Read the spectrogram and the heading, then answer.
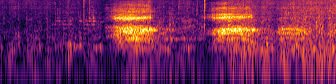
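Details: Crow fighting another crow over food gives loud harsh caws: two long rasping calls about half a second apart, then a shorter fainter caw, over a hissy background.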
